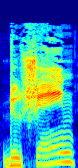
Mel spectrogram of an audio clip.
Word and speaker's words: Duchesne: Fort Duchesne. Duchesne? – Yeah. – Fort Duchesne? – Mm-hmm. – Utah. It is in the northeast part of the state. Fort Duchesne, Utah.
